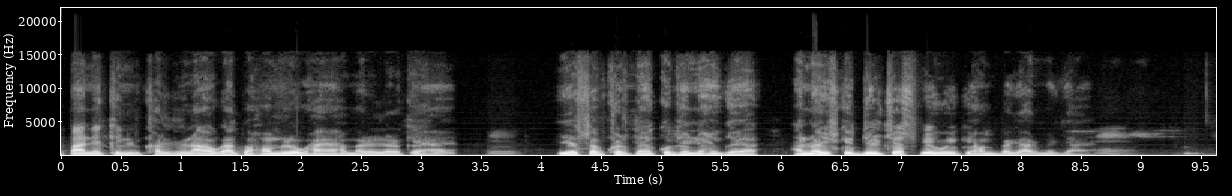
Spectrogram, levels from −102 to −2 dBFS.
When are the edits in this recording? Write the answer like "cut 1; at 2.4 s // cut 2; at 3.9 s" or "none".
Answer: none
